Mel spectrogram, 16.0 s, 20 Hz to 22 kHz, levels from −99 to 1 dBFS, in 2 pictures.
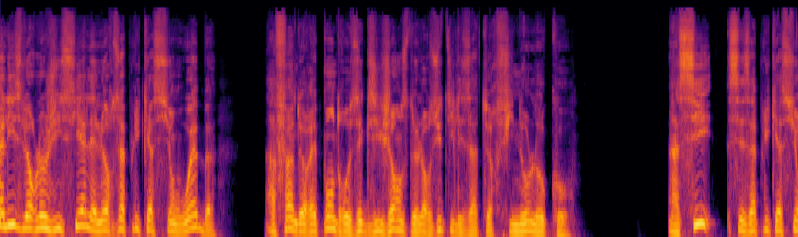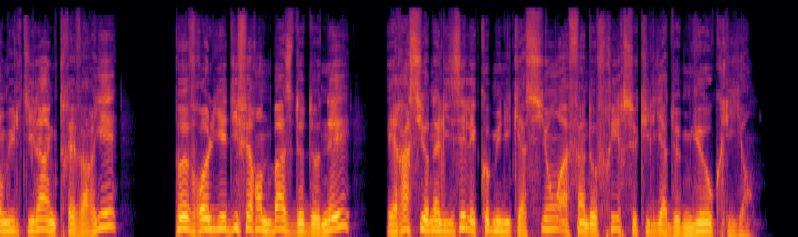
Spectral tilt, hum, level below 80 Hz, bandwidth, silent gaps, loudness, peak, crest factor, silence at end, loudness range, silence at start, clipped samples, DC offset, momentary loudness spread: -6 dB/octave; none; -50 dBFS; 18 kHz; 2.42-2.64 s, 5.92-6.37 s, 6.46-6.68 s, 9.40-9.72 s, 11.71-11.84 s; -19 LUFS; -4 dBFS; 14 dB; 0.5 s; 3 LU; 0 s; under 0.1%; under 0.1%; 8 LU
